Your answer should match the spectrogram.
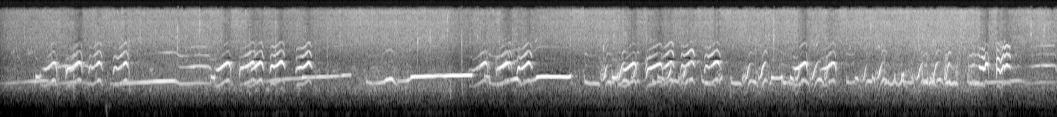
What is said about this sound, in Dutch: Ja, klinkt goed, hè? Het is een kanoet.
